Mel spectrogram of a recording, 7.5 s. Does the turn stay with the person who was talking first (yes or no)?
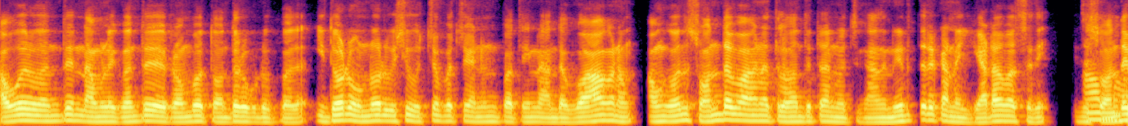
yes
